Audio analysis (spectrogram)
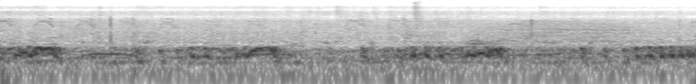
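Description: White pigeons coo in soft, repeated rounded calls close to the microphone, overlapping in a steady rhythm with a low background hiss and no talking.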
